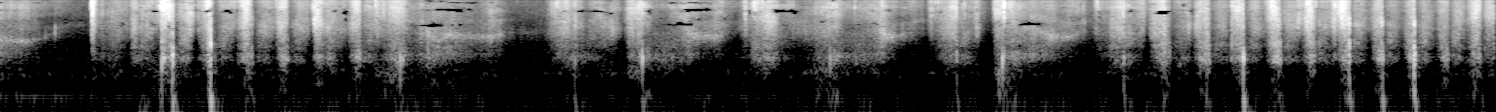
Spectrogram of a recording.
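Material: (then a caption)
Ice. A wooden spoon held in the fingertips digs, scrapes and scoops orange sherbet shaved ice in a paper cup. Irregular crunchy, gritty scrapes and sharp crackles with a bright hiss repeat throughout.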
